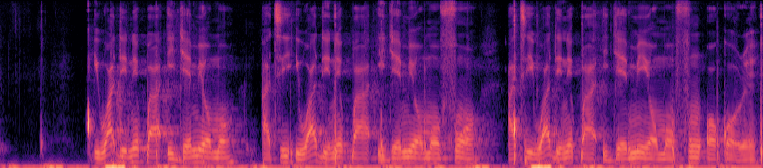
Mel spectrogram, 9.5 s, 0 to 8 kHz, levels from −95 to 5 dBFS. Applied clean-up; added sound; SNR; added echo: neural mask model Resemble Enhance denoiser.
